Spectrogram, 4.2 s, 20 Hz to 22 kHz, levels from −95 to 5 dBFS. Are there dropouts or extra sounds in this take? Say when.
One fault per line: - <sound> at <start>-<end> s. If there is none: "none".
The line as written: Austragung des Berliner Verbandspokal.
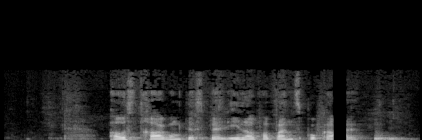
- dropout at 3.3-3.5 s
